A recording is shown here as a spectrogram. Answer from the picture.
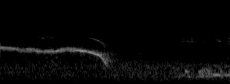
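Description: A dog whining: one long high whine that sags slightly in pitch and then drops away sharply about a second in.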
